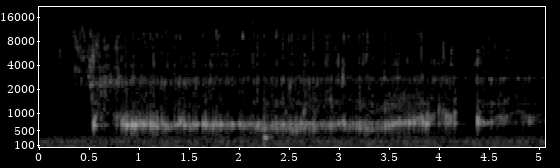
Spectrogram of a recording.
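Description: A 2021 Olema Sauvignon Blanc white wine pours steadily into a glass for about three and a half seconds, a continuous gurgling stream with a bright ringing tone, then stops. No one speaks.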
